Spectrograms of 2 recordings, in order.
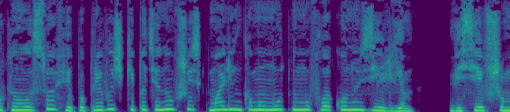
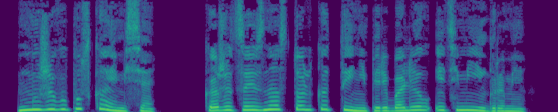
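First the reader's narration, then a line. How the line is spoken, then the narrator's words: Snort. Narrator (Russian): хмыкнул Рэндалл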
